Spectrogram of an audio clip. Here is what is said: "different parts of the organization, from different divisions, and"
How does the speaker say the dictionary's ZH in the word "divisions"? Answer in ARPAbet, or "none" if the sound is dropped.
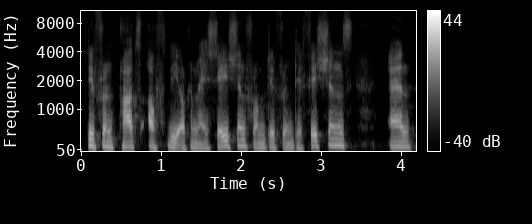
SH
